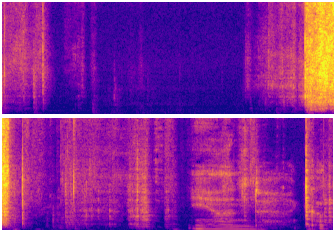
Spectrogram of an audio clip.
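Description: Leftover paper scraps being cut down for a collage page, with one loud burst of tearing or snipping and a few softer paper rustles and scissor sounds, near and close to the mic, with a brief voice between them.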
